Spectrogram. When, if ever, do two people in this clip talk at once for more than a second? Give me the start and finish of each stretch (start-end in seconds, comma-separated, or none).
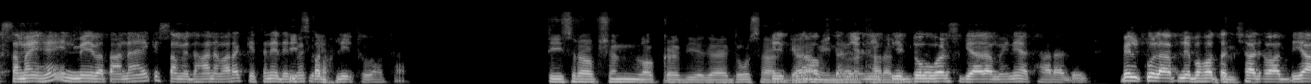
7.7-9.2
